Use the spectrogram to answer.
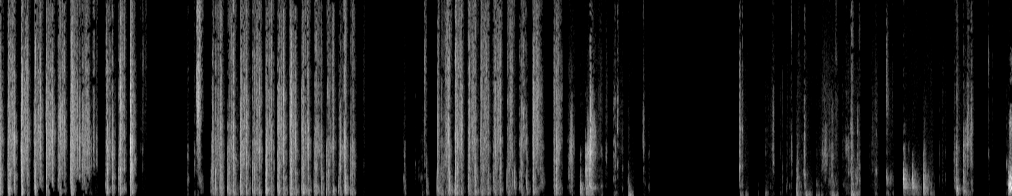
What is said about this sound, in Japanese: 今私ちゃんとシャッフルしましたよ。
